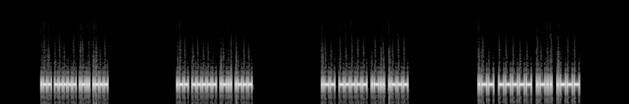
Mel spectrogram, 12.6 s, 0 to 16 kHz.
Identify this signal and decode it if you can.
Morse code, heard as a keyed tone, about 45 wpm, 700 Hz. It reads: W0LJ W0LJ W0LJ W0LJ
